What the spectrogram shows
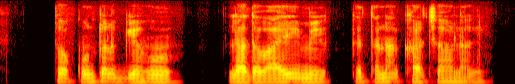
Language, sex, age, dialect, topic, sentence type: Bhojpuri, male, 18-24, Northern, agriculture, question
